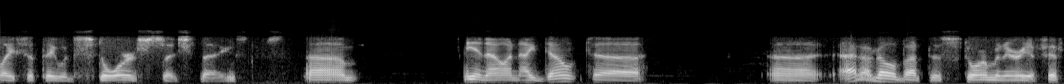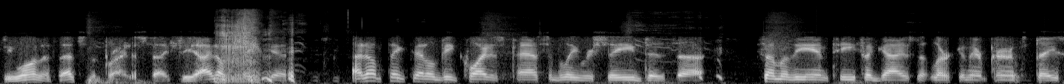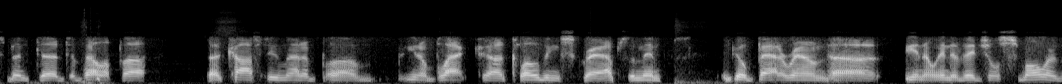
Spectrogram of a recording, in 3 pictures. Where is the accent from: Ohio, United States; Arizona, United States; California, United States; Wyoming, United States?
Wyoming, United States; Cody; moved away; I grew up in Cody, Wyoming.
